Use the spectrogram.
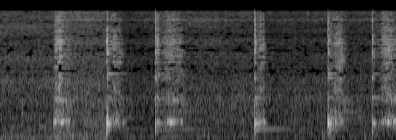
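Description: Chicken pieces seasoned with salt and turmeric fry in hot oil with a steady sizzle, broken by sharp scraping stirs of a utensil roughly every half second; no one speaks.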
